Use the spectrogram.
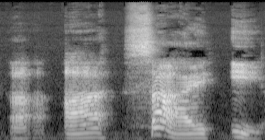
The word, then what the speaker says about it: acai: YouTube video I am gonna pronounce this correctly ass ie ah sigh e ass ie Bowl if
